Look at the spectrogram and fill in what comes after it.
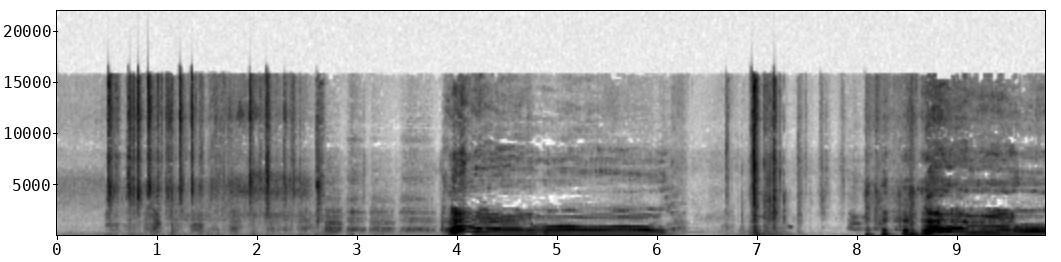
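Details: Husky, described as excited, gives a loud drawn-out moaning howl for about two seconds with a rich harmonic tone and a slight dip in pitch. After a pause, a second wavering, rising-and-falling call follows. Faint background noise comes before it.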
